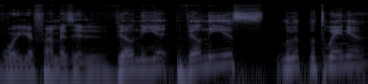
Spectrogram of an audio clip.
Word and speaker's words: Vilnius: All right, I ask all of the international students these two questions, and help me if I'm mispronouncing the name of where you're from. Is it Vilnius, Lithuania? Vilnius?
